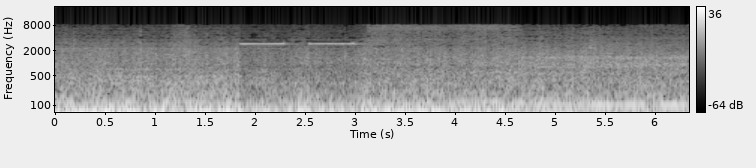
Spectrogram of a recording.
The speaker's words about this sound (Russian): Это автобусная остановка в 7:30.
